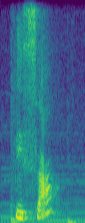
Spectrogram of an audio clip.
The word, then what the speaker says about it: pizza: There is a T sound which comes in between.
